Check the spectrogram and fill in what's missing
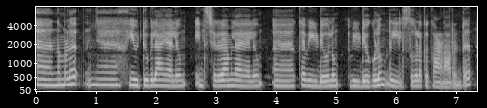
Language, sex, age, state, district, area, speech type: Malayalam, female, 30-45, Kerala, Kozhikode, urban, spontaneous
